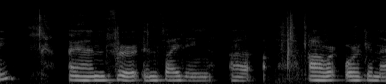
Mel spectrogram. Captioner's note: speaking French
